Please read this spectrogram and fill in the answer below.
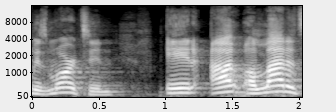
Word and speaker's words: Martin: no it's Martin so I literally have to say my name with a T I have to overdo the T Martin Oh Martin and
